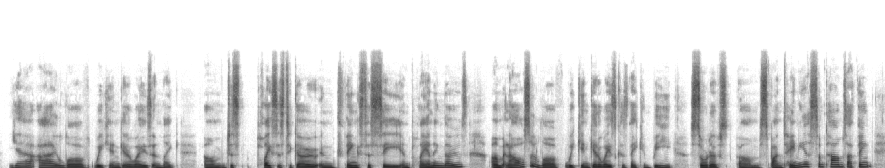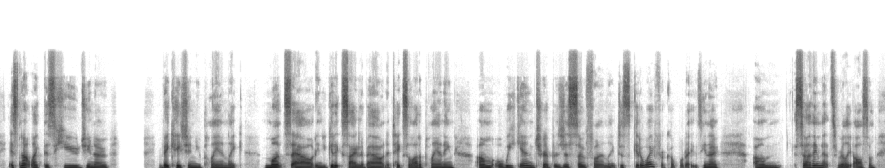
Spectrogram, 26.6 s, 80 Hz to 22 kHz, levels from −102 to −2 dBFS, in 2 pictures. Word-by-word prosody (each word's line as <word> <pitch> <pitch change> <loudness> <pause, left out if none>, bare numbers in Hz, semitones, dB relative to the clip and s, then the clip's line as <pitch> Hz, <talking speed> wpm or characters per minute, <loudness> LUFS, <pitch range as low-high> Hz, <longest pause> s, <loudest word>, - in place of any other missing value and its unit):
Yeah, 240 +3 -2
I 225 +3 +1
love 190 -3 0
weekend 185 -1 -1
getaways 180 +2 +1
and, 185 - -1
like, 165 -2 -5 0.4
um, 185 -1 -1
just 200 +2 -3 0.2
places 210 +2 +1
to 220 0 -6
go 180 -2 +3
and 175 0 -2
things 200 +2 +2
to 195 - -2
see 175 -2 +1
and 175 +2 -1
planning 210 +7 +1
those, 255 +4 +2 0.4
um, 200 0 +4
and - - +1
I 200 - +2
also 255 +9 +1
love 185 -7 +2
weekend 185 -2 -1
getaways 175 +1 +3
'cause 180 -1 -9
they - - -1
can 180 +1 -8
be 215 +7 0 0.3
sort 200 -1 +2
of 180 -1 +3
s - - -7 0.2
um, 90 -1 -2
spontaneous 230 - 0
sometimes, 275 -1 0
I 255 - +3
think, 270 +4 0 0.3
it's - - 0
not 215 -1 +5
like 195 - +1
this 180 - -1
huge, 190 -3 -2
you 180 - +1
know, 165 -1 +1 0.8
vacation 185 -2 +2
you 170 0 -2
plan, 85 - -2
like, 85 - -5 0.3
months 190 0 +4
out 165 0 +3
and 160 - -1
you 160 - -4
get 190 +4 +3
excited - - +2
about 170 0 +1
and - - -4
it - - -21
takes - - -1
a - - 0
lotta 190 - +2
planning, 175 -1 -1 0.4
um, 190 -2 +3
a - - -1
weekend 205 +3 +2
trip 180 -2 -1
is 170 - -1
just 170 0 +1
so 170 -2 +3
fun, 150 -2 -3
like, 165 - -5
just 205 -2 -4
get 245 - +3
away 260 +4 +4
for 285 - -9
a - - -14
couple - - -7
days, - - -6
you 185 - +1
know? 175 0 +3 0.6
Um, 185 +1 0 0.2
so - - +2
I 200 - +2
think 235 0 +5
that's 215 - -4
really 90 -1 0
awesome, 175 -1 -2
185 Hz, 195 wpm, -24 LUFS, 175-215 Hz, 0.8 s, not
